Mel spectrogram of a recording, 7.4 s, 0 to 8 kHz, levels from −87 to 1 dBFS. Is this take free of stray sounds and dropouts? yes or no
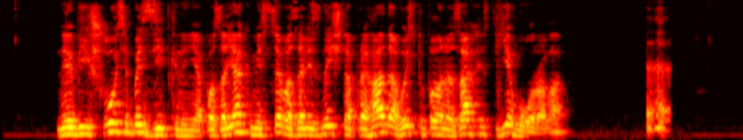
no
